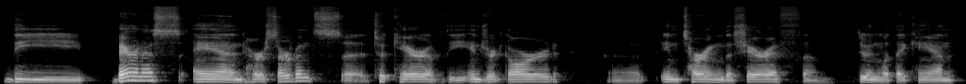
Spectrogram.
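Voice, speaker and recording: Slow, halting male game master, slightly mellow. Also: fairly low pitch. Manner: halting, searching for words. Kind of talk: recapping and narrating a tabletop roleplay.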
